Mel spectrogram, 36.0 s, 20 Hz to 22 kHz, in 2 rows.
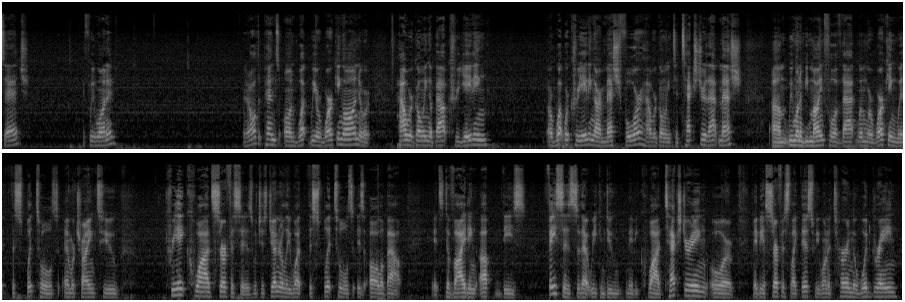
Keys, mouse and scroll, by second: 1.6 q, 2.7 shift+e, 3.1 click, 3.9 q, 6.0 click, 11.3 middle click, 12.5-13.1 scroll down 2, 19.5 scroll up 1, 20.1 middle click, 20.7 shift+middle click, 21.5-22.1 scroll up 4, 29.6 shift+middle click, 32.6-33.2 scroll up 5, 33.5 shift+middle click.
